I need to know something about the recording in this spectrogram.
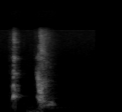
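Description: A single sneeze with a short inhaled lead-in, then a sharp explosive burst, moderately loud, followed by silence and the start of another voice at the very end.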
